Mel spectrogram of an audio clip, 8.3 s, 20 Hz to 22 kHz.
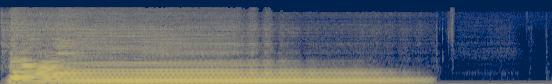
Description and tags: Tenor Sax d2
The format is ready to use in sampletank but obviously can be imported to other samplers. The collection includes multiple articulations for a realistic performance.
jazz, sampled-instruments, sax, saxophone, tenor-sax, vst, woodwind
